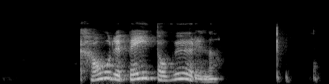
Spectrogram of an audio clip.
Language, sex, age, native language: Icelandic, female, 30-39, Icelandic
